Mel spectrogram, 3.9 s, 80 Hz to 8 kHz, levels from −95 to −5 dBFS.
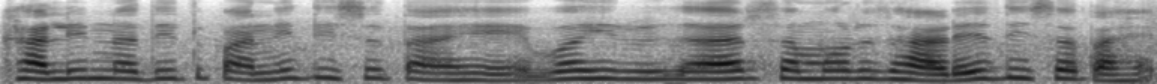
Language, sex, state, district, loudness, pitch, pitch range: Marathi, female, Maharashtra, Chandrapur, -20 LUFS, 280 Hz, 265-290 Hz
